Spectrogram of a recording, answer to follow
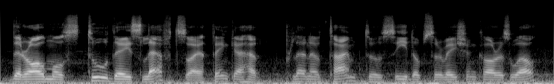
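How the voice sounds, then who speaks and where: A man at a fairly quick pace with hardly any pauses, amid noticeable background noise and audible room echo. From Sweden. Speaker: travel vlogger. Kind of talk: travel vlog narration. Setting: outdoors.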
